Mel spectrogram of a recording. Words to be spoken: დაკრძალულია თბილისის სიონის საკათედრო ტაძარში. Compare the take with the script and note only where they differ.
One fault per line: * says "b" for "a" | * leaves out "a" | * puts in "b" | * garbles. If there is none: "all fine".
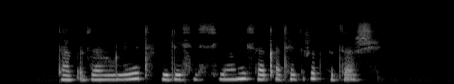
all fine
